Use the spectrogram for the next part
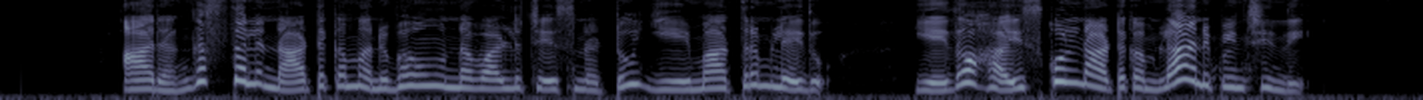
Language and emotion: Telugu, disgusted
